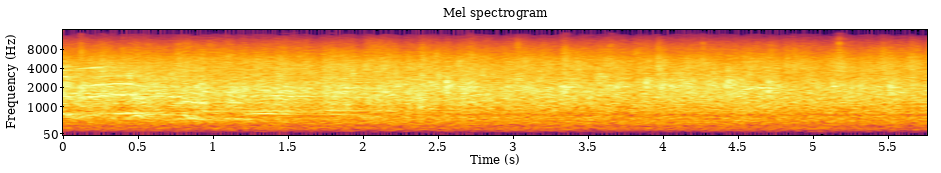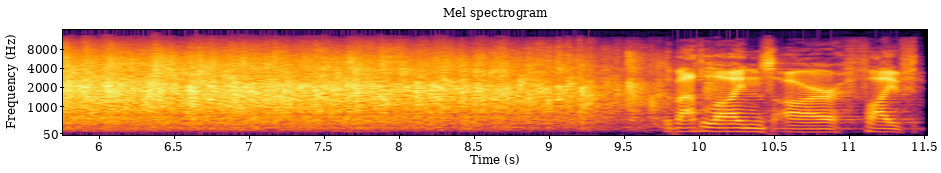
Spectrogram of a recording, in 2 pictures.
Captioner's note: applause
